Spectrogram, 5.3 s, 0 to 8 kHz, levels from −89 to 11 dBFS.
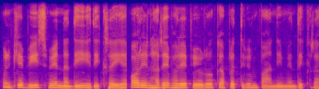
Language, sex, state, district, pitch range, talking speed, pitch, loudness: Hindi, female, Rajasthan, Churu, 150-170 Hz, 225 wpm, 165 Hz, -16 LUFS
